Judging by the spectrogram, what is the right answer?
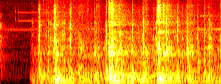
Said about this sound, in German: Warum geht diese verdammte Tür nicht auf? Sie geht nicht auf.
